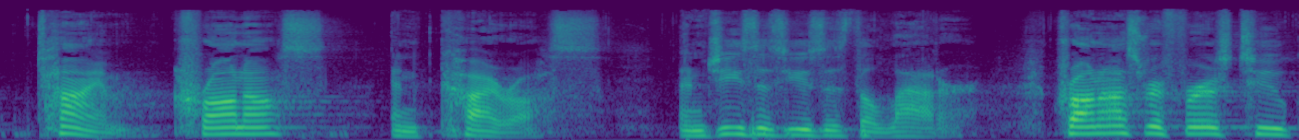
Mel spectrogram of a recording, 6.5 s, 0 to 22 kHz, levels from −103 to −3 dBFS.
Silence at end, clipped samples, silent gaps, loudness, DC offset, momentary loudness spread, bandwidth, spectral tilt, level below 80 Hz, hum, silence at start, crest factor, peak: 0 s; under 0.1%; none; -37 LUFS; under 0.1%; 17 LU; 16.5 kHz; -4.5 dB/octave; -80 dBFS; none; 0.2 s; 22 dB; -16 dBFS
